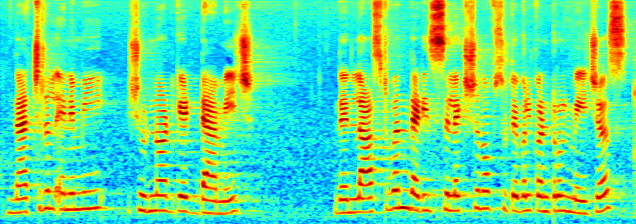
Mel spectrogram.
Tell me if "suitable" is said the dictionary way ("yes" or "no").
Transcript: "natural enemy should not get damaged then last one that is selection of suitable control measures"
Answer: yes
